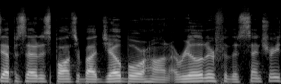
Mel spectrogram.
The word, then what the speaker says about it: Borjon: That's Joe, J-O-E, Borhan, B-O-R-J-O-N, yes, the J is silent, realtor.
